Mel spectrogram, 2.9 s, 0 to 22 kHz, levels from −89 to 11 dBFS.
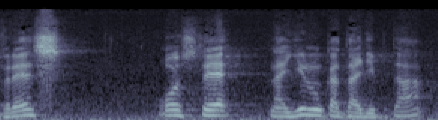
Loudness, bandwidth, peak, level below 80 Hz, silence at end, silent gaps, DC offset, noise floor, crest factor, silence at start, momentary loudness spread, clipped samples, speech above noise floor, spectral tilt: -23 LUFS; 15.5 kHz; -6 dBFS; -46 dBFS; 0 s; none; under 0.1%; -43 dBFS; 18 dB; 0 s; 13 LU; under 0.1%; 19 dB; -3 dB/octave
